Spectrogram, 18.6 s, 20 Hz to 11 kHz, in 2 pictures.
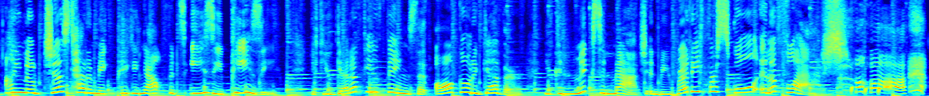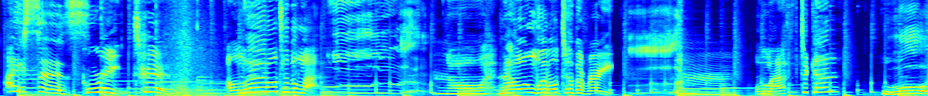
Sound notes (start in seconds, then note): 8.4 laughing; 12.5 groaning; 15.6 groaning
